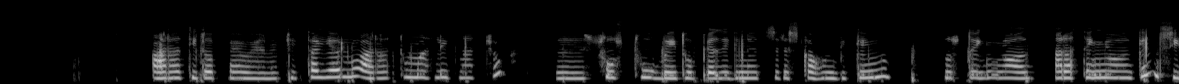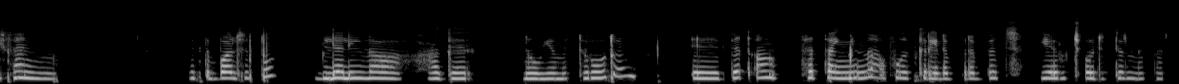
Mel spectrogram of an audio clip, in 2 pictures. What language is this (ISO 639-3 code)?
amh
